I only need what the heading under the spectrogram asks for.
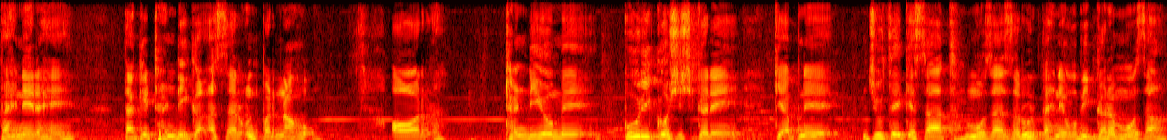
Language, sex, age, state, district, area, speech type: Urdu, male, 18-30, Delhi, Central Delhi, urban, spontaneous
